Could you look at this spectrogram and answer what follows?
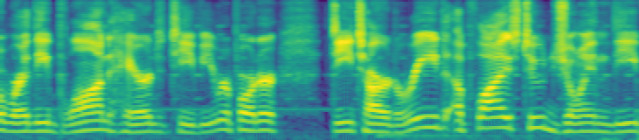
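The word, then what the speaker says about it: Diethard: I know what it sounds like, and I definitely thought it would be pronounced Deter, but it is not in the dub.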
